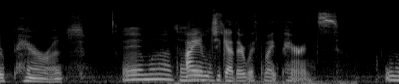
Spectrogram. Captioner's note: through translator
